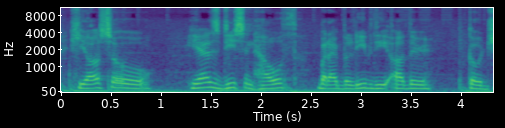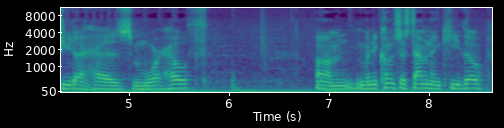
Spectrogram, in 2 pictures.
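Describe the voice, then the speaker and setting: With faint music behind him, a young man narrates gameplay at a normal speed, his voice on the high side, steady in tone and somewhat dark. Slightly sick and losing his voice, he delivers a casual walkthrough that meanders, with hesitations and lots of fillers.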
